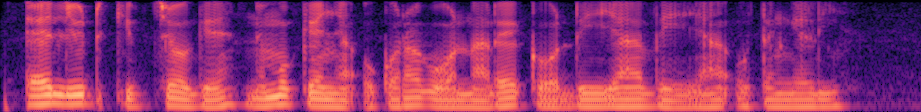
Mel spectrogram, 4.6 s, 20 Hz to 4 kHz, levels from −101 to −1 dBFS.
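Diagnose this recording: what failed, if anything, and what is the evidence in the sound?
Nothing failed here that I can hear: the speech comes through steady and intact at every stage from capture to playback, with nothing in the sound pointing to a problem.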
